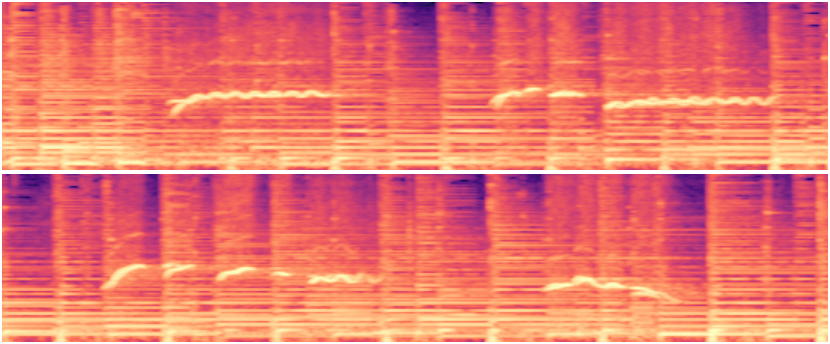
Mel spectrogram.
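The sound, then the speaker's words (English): Whistling carries a tune in several short, rising and gliding phrases, bright and clear above steady band music with a bass and drum beat. “Let's all whistle, shall we?”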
